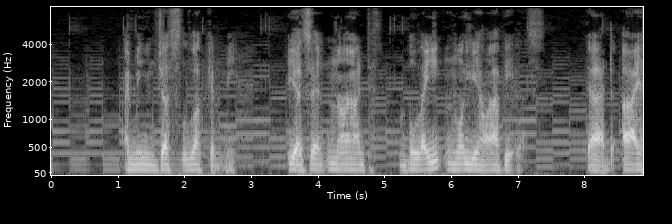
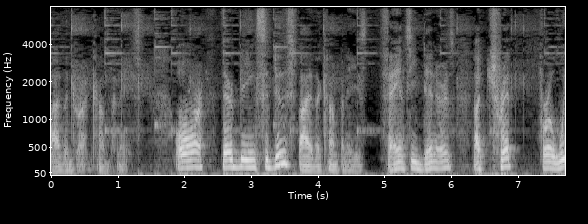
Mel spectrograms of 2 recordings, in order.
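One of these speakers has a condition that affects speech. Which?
The first: multiple sclerosis; severe shaking.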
